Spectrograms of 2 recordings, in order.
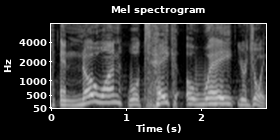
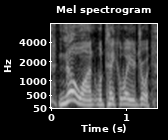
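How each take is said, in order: First: Slow, spaced-out "no one will take away"; emphatic promise. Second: Said in the usual way. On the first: Acted. Jesus promising lasting joy, slow and emphatic.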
